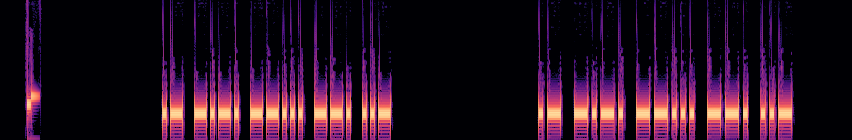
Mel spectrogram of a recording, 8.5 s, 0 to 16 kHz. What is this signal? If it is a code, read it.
Morse code, heard as a keyed tone, about 28 wpm, 700 Hz. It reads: AC7GU AC7GU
